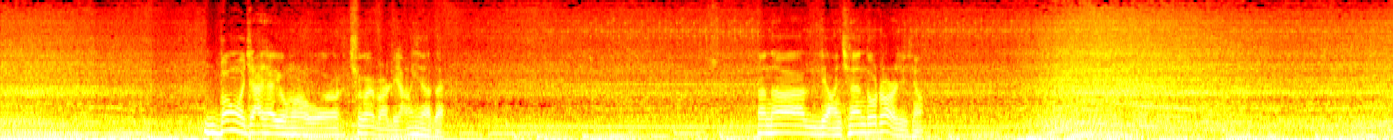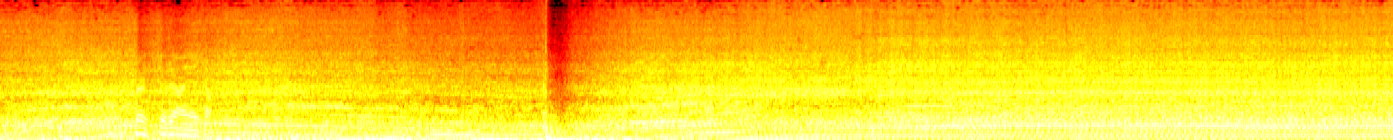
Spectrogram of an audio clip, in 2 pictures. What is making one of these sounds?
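A car engine runs steadily.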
